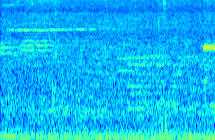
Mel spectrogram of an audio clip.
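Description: Busy outdoor street ambience: a steady low rumble of traffic and vehicles, with faint thin high tones coming and going above it.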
